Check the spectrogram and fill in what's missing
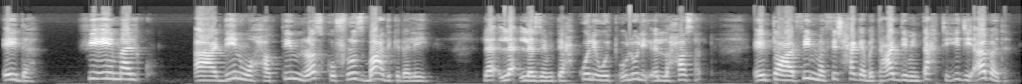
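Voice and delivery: pushy storybook sister; nosy, demanding sister. Acted. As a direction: burst in demanding to know everything. Narrator voices nosy sister walking in.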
